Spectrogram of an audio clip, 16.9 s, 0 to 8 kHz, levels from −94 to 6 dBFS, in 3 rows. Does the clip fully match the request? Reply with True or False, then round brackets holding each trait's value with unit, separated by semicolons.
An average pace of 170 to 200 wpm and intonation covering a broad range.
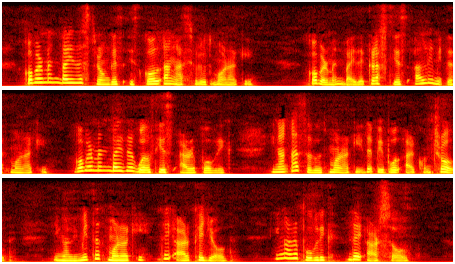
False (155 wpm; 7.6 semitones)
